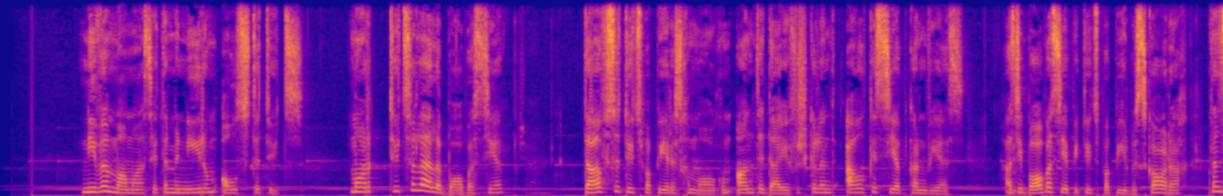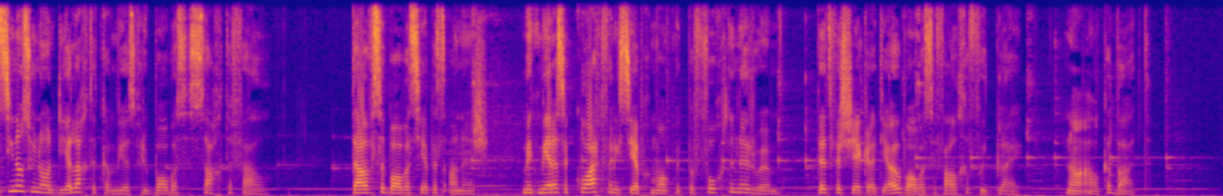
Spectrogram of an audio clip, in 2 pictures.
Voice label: Soft Sell Afrikaans

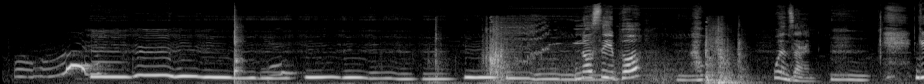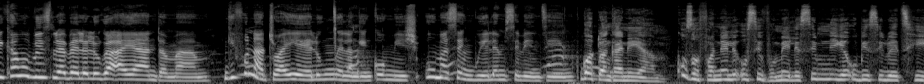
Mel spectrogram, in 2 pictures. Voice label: PSA isiZulu; KIBS

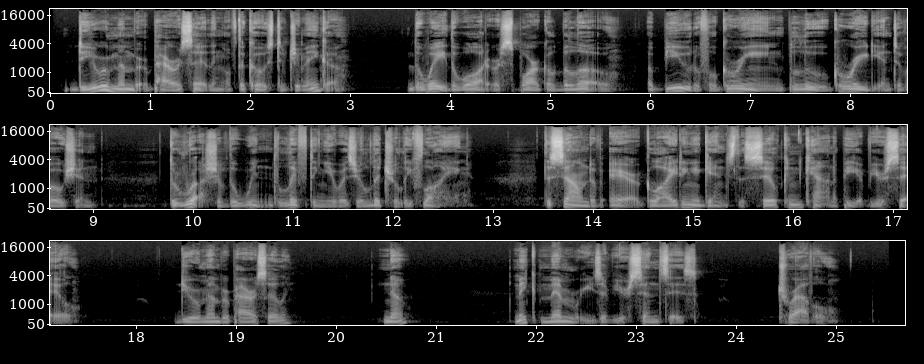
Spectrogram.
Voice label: American Travel Voice Over

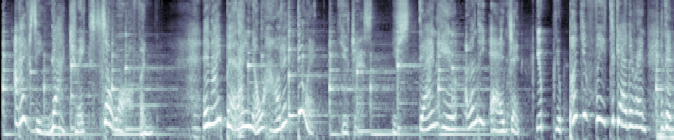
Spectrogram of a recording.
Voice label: Animation Voice Over

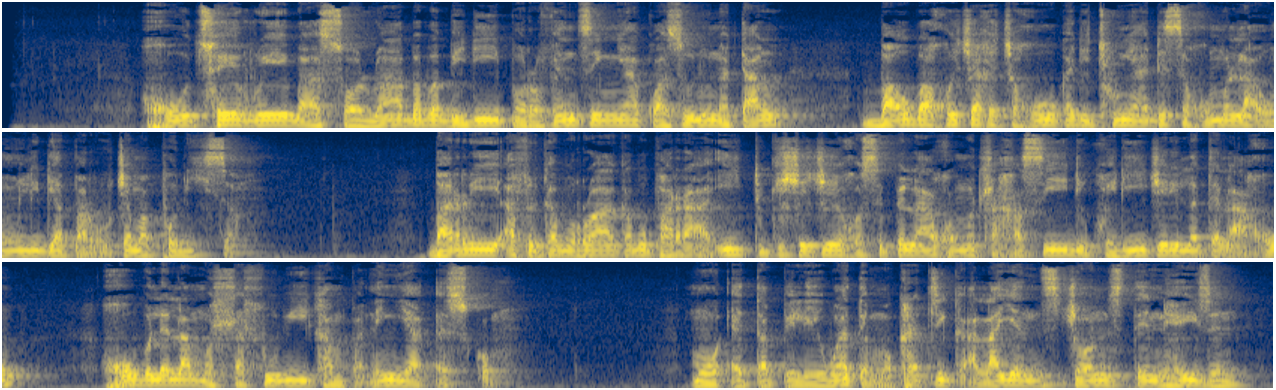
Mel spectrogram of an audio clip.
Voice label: Sepedi News

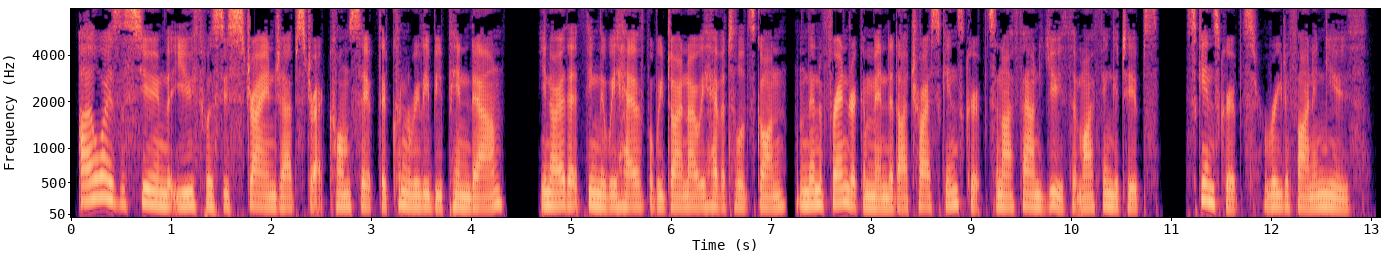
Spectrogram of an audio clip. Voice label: Conversational Australasian Australian

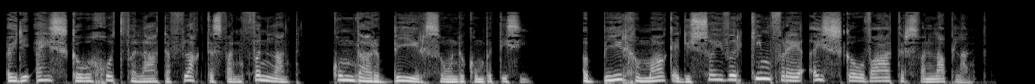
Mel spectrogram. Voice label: Soft Sell South African Neutral

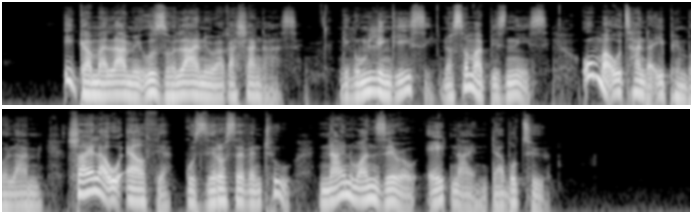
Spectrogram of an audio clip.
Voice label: intro zulu

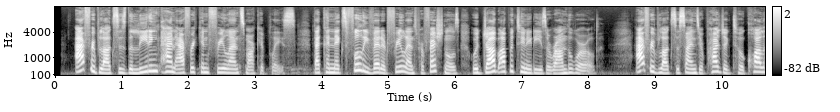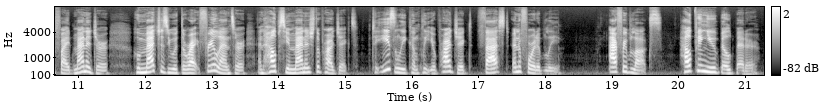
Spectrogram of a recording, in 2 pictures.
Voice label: voice over; Afri-Blocks

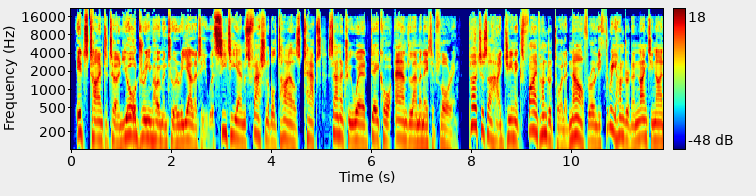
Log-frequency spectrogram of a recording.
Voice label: VOICE OVERS; CTM

